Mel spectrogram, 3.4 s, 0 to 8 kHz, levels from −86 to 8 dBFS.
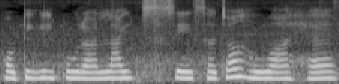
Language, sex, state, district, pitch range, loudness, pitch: Hindi, female, Punjab, Fazilka, 225-235 Hz, -13 LUFS, 230 Hz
